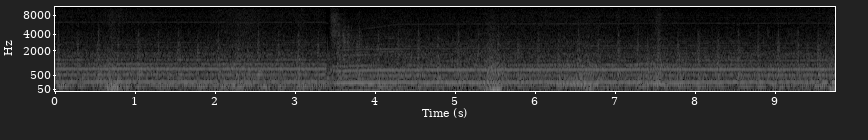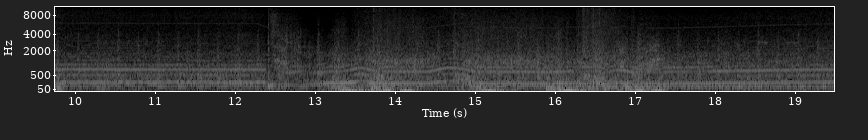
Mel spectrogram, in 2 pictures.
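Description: A car engine hums steadily as the car speeds along.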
